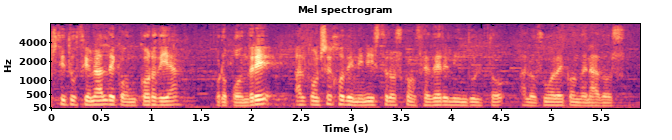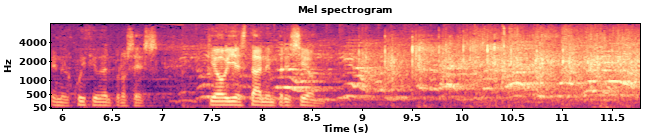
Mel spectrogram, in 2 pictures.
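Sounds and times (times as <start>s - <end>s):
speech: 0.0s - 9.3s
crowd applause: 9.2s - 11.7s
crowd booing: 9.5s - 11.7s.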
